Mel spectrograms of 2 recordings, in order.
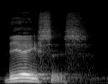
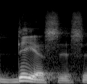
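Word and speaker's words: deesis (δέησις): Deesis. It's a deesis is the way it's pronounced. The accent is on the epsilon, not the eta. The eta gets an a, long A sound in Greek. It's deesis.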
